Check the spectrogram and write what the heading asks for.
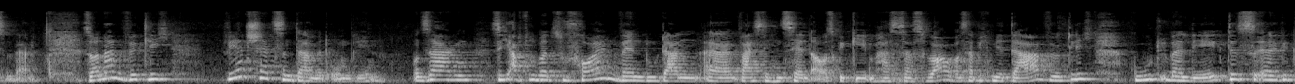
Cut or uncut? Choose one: uncut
